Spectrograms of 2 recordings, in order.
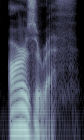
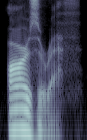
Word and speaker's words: Arzareth: And the name of that region, the text says, is Arzerth. Arzerth. Say it slowly. Ar Zarth.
